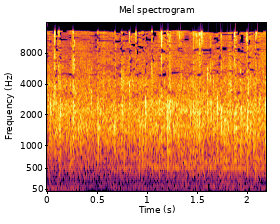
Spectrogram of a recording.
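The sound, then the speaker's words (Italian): Audience applause for Tuma: a dense, steady patter of many hands clapping, holding an even level throughout. “Quindi un applauso a Tuma”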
